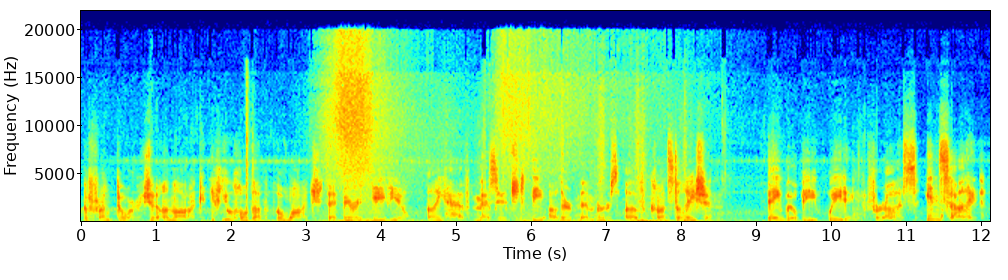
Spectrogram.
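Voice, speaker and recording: A man's voice: sits low, lively intonation, unhurried, background noise. A man voicing a polite, formal robot in a video game, speaking precisely and literally. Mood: calm, informative. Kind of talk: scripted video game dialogue.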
